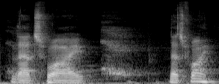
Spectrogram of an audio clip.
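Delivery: ordinary talk, nothing marked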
